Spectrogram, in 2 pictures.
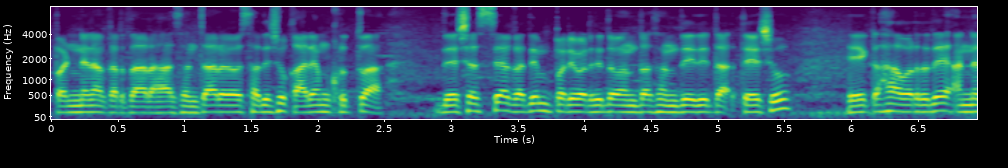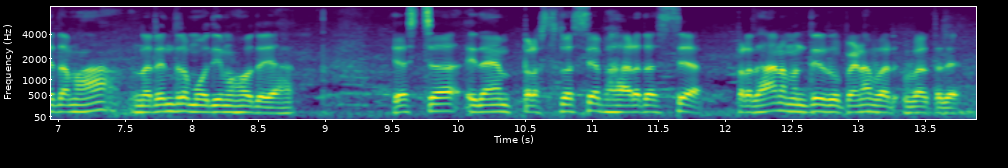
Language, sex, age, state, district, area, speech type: Sanskrit, male, 18-30, Maharashtra, Thane, urban, spontaneous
